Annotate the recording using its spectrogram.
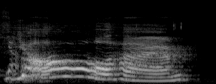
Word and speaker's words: Fjallheim: And you guys are headed for Fjallheim. – Fjallheim. – It's a soft J.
